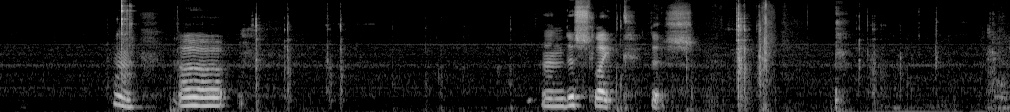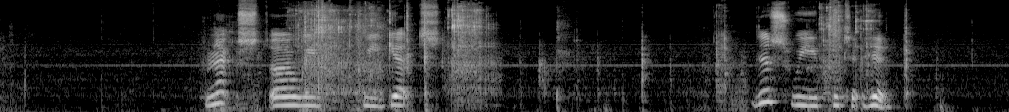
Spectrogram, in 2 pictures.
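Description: Small plastic toy bricks click and snap together.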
